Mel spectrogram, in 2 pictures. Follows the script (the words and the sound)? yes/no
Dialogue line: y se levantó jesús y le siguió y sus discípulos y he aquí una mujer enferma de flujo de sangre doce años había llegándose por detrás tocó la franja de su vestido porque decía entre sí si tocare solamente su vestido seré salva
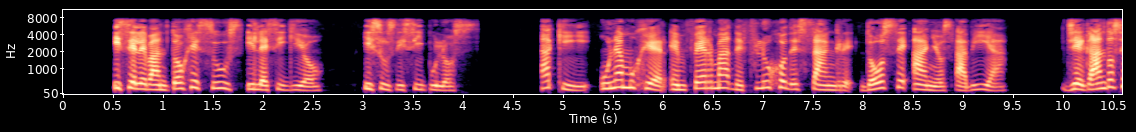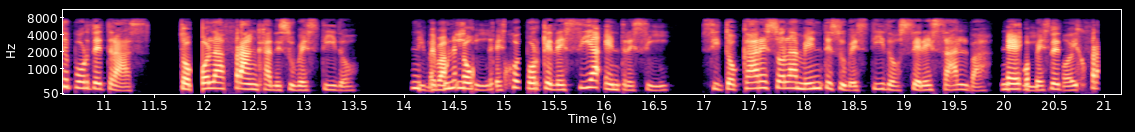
no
